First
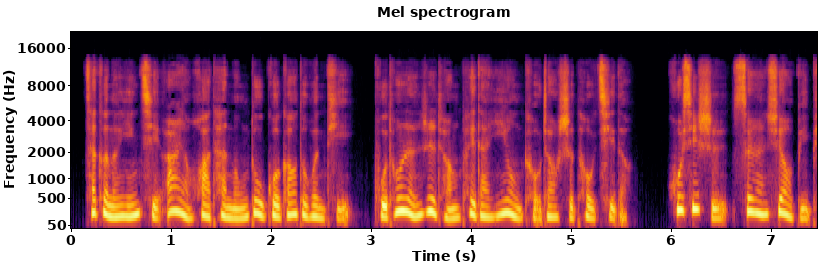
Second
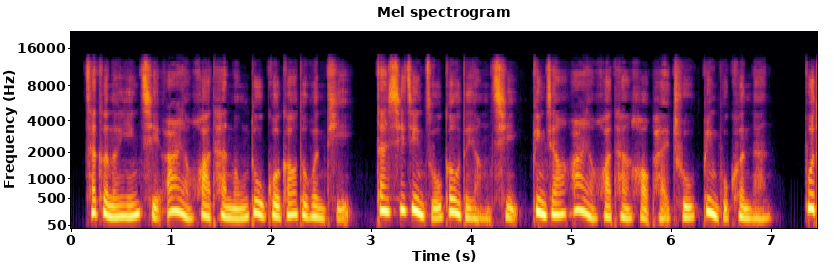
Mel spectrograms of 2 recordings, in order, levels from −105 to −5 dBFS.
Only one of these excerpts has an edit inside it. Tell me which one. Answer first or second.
second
